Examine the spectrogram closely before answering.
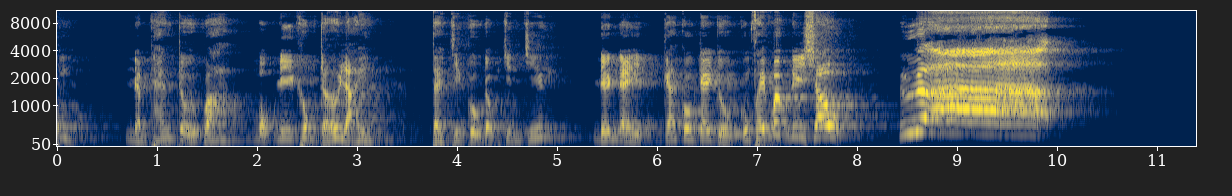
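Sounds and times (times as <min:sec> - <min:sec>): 
speech: 0:00.0 - 0:09.6
long anguished scream: 0:08.3 - 0:10.6.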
